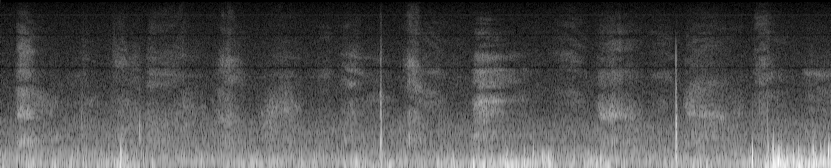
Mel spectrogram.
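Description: A man breathing hard and fast after burpees and jumping squats, a quick string of sniffs and puffed breaths about one to two a second: he is winded from the exercise.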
